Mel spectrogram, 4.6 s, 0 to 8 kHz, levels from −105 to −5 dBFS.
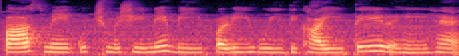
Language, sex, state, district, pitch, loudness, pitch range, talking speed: Hindi, male, Punjab, Fazilka, 225 Hz, -19 LUFS, 215-235 Hz, 145 wpm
